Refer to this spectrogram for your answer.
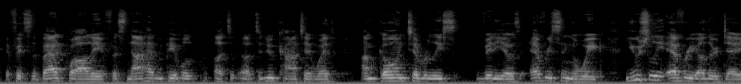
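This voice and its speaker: His speech rushes by at a very fast clip, its pitch rising and falling in an ordinary way. This man's voice carries audible room echo. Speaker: gaming YouTuber. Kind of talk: casual vlog talk. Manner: frequent filler words, hesitant.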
